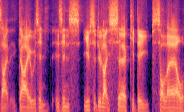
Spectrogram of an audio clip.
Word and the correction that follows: Cirque du Soleil: That's terrible pronunciation. You guys always butcher the French language. – Cirque du Soleil, mate.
